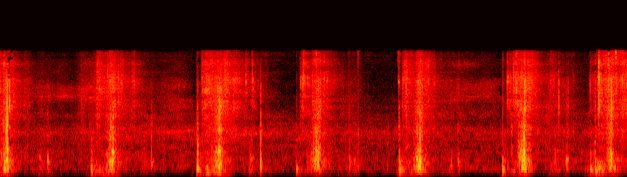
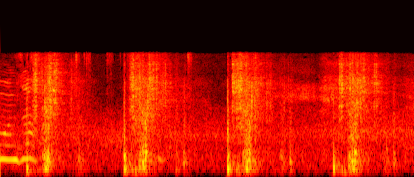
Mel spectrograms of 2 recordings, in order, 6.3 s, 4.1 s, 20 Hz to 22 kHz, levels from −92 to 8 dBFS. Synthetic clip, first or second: first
